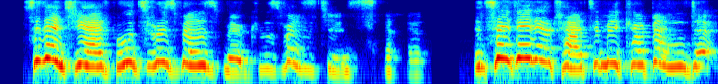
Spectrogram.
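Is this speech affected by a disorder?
Yes: deafness, severe; progressive, hard of hearing to partially deaf to current level, brain misinterprets sounds and speech, also visually impaired; can hardly understand speech, vocabulary partly picked up from reading.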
